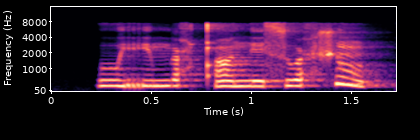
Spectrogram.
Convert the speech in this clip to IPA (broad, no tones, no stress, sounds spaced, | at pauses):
u rʲ ɯ m y ħ qʼ õ n e s u ħ ʃ õ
